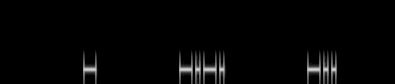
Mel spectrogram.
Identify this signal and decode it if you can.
Morse code, heard as a keyed tone, about 30 wpm, spaced as for 9 wpm, 700 Hz. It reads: TCD
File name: Lesson 16e - Letter c - Three Characters 30wpm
